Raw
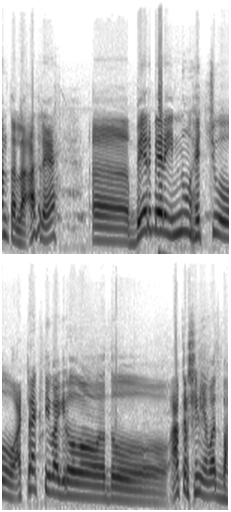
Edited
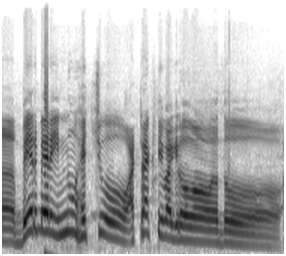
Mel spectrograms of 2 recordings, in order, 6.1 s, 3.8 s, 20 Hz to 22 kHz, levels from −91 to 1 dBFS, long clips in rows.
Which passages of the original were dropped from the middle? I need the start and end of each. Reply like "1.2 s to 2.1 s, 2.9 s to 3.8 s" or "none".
none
